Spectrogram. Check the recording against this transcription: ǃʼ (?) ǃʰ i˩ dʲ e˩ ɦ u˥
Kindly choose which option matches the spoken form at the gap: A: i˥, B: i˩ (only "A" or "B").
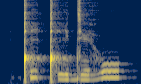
A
